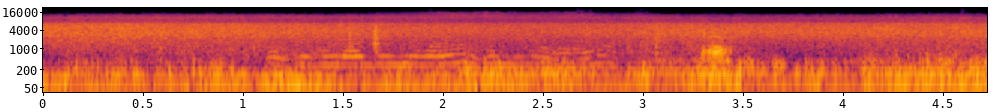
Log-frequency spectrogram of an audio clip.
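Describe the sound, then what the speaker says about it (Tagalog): Wind blows across a farm field with long-bean vines, rumbling and buffeting the microphone steadily, with brief voices speaking over it. "Buti na lang mahangin no?"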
